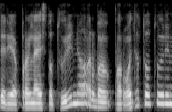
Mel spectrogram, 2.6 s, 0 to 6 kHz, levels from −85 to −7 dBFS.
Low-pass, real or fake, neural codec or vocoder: 5.4 kHz; fake; codec, 16 kHz, 2 kbps, FunCodec, trained on Chinese and English, 25 frames a second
